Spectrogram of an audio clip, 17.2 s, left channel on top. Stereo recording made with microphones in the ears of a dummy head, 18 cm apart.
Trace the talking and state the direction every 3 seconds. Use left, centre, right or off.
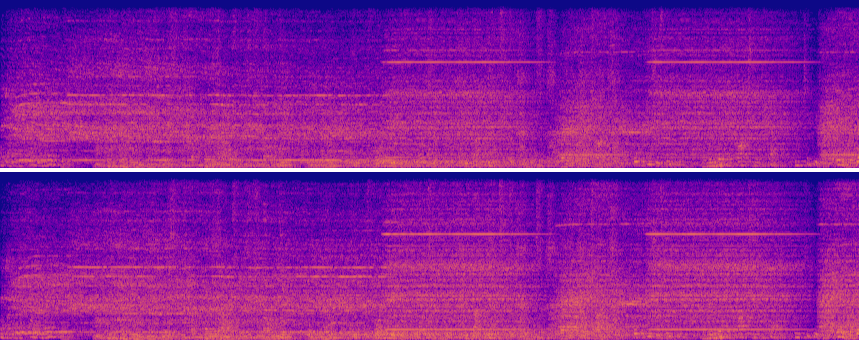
right, right, right, right, centre, left.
